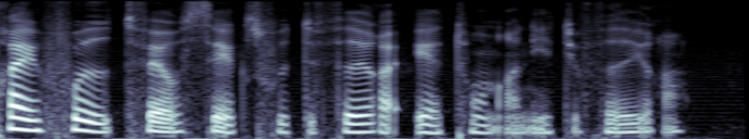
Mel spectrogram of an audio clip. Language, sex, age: Swedish, female, 49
